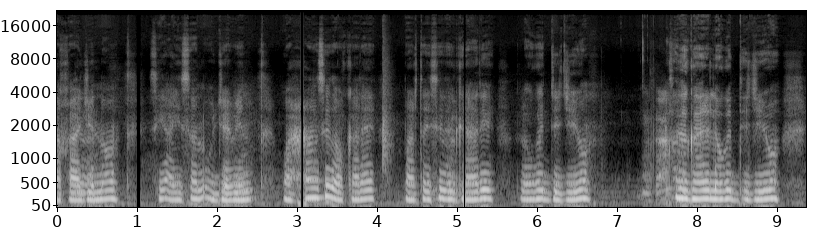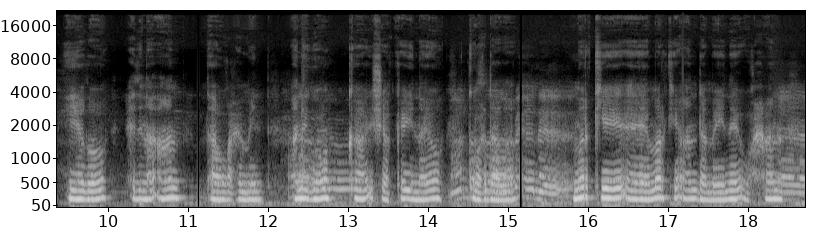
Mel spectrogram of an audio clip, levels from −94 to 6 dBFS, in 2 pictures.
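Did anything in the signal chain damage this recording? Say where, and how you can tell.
Yes. An overlap-add ripple runs through the whole speech clip. The level pulses by about 6 dB at around 300 Hz, a metallic buzz with extra tones around each note. A frame-based processing stage rebuilt the audio with window overlaps that don't sum to constant gain.

Gaps between stream segments occur at 0.99, 3.05, 5.08, 11.11 and 15.14 s, the last right after "kasjageynayo koxda". They are hard-edged silences of 52, 36, 29, 30 and 34 ms on a 2-second grid. Segment timestamps leave holes at playback, and the player fills them with silence.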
